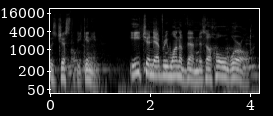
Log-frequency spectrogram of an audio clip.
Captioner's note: through translator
